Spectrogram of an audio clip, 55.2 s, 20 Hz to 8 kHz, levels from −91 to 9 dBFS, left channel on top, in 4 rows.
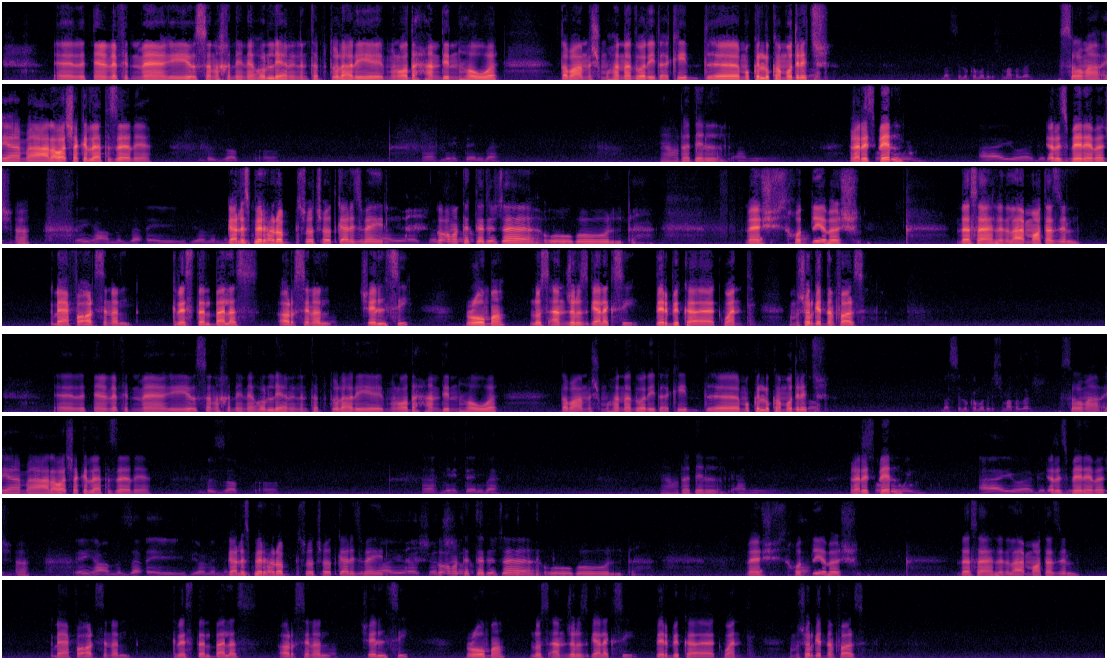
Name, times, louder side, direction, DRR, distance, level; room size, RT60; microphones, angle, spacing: voice 1, 0.7-6.2 7.0-10.3 13.3-15.7 22.0-22.8 24.4-25.1 26.9-28.3 30.4-32.4 33.1-35.6 36.9-38.3 38.9-39.0 39.6-41.1 42.0-43.0 43.6-44.5 44.9-45.5 45.9-46.5 47.2-47.7 48.0-49.4 49.6-50.7 51.3-52.2, left 9 dB, 75° left, 0.3 m, -30 dB
voice 2, 9.9-10.2 11.7-13.0 16.3-17.3 19.1-20.0 22.9-23.5 24.4-25.3 26.0-27.7 28.5-30.6 32.3-33.7 34.0-34.6 37.5-37.8 40.1-40.4 45.4-45.6, right 2 dB, 55° right, 3.9 m, -52 dB
head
